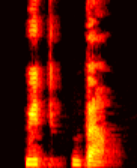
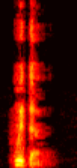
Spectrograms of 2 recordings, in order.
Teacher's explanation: Single sound here. So the same sound happened twice, and it just turns into one sound.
